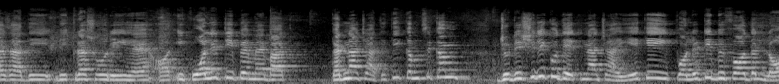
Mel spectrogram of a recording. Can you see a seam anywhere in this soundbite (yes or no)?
no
